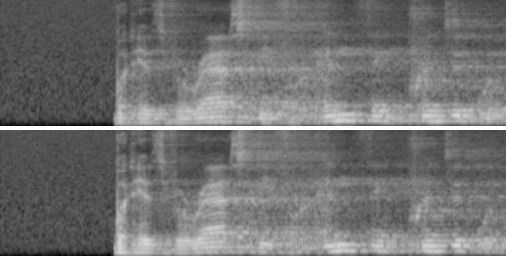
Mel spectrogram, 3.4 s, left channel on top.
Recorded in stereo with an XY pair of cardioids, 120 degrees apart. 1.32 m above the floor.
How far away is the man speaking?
About 0.6 m.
